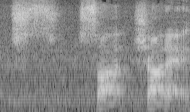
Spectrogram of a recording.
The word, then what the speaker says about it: Sade: No, by Sade. That's how you say it. Actually, I'm not saying it wrong. It looks like it's like Sadie or Sage, but I found out because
